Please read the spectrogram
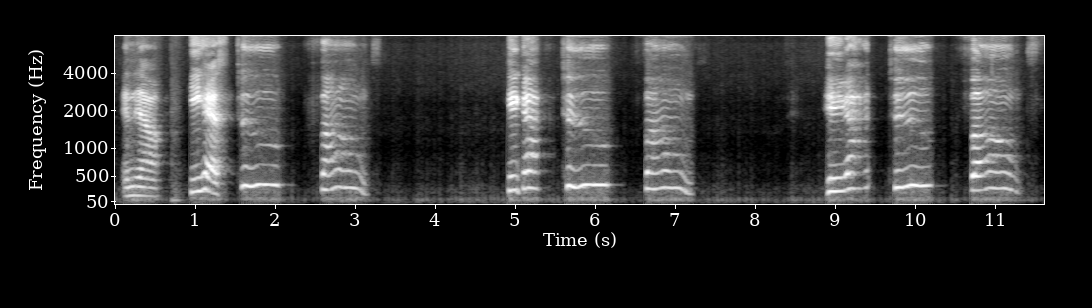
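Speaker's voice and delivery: slow, high, stretching out two phones; milk the scandal slowly; high, slow, shocked emphasis on two phones; drawn-out emphasis. Real, not acted.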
